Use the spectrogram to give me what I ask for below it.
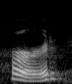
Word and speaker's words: heard: I heard the nose heard H EA Rd heard so it's a the stur sound it's an H sound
